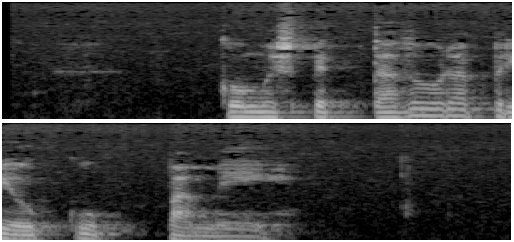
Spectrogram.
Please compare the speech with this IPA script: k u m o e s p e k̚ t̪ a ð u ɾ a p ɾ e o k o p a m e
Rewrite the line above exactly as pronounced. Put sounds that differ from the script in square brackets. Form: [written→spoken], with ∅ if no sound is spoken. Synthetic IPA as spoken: k [u→o] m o e s p e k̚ t̪ a ð [u→o] ɾ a p ɾ e o k [o→u] p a m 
